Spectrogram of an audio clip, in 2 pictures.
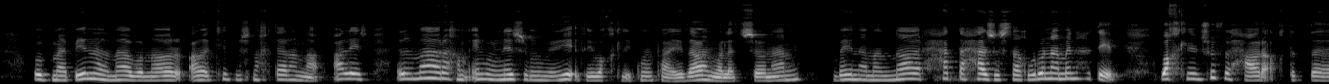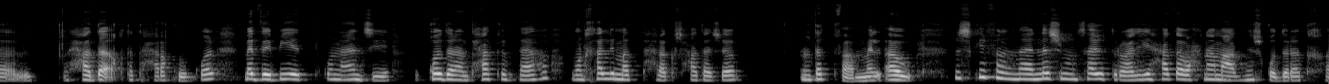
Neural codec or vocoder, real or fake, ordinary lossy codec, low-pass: none; real; none; 19.8 kHz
